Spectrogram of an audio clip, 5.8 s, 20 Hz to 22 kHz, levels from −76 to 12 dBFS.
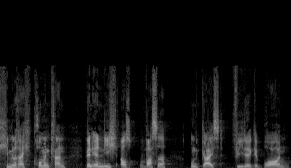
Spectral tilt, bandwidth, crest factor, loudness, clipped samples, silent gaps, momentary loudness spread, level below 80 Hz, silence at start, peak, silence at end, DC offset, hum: -2.5 dB/octave; 13.5 kHz; 22 dB; -26 LUFS; under 0.1%; none; 11 LU; -66 dBFS; 0 s; -6 dBFS; 0.05 s; under 0.1%; none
